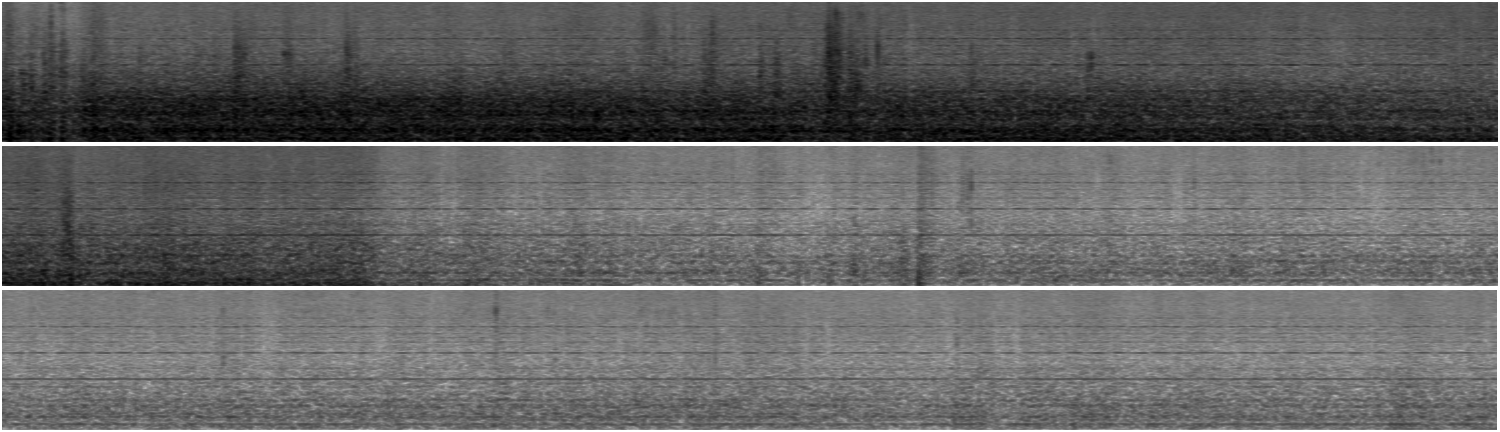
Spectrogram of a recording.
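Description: Road and tyre noise inside a Tesla electric car's cabin, fading as the car slows and dropping off suddenly about nine seconds in as it comes to a stop. After that the stationary cabin is near silent, with a faint hum and a small click a couple of seconds later.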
